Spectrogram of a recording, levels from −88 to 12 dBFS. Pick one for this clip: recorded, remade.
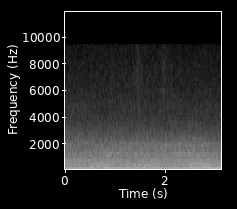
remade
